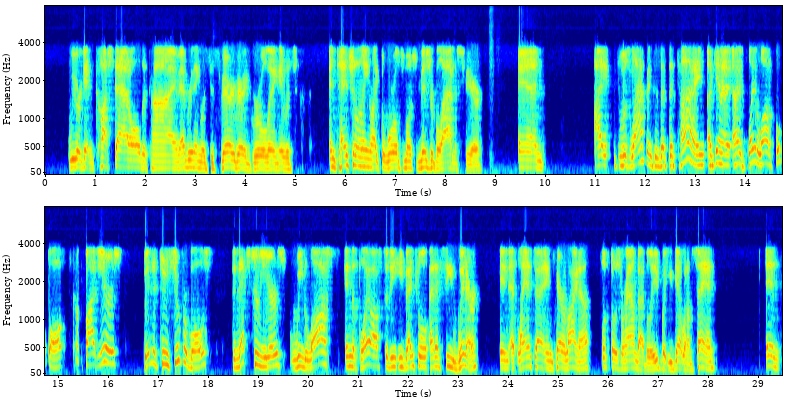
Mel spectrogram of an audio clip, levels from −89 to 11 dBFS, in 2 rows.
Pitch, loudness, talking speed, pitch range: 145 Hz, -17 LUFS, 155 wpm, 125-170 Hz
